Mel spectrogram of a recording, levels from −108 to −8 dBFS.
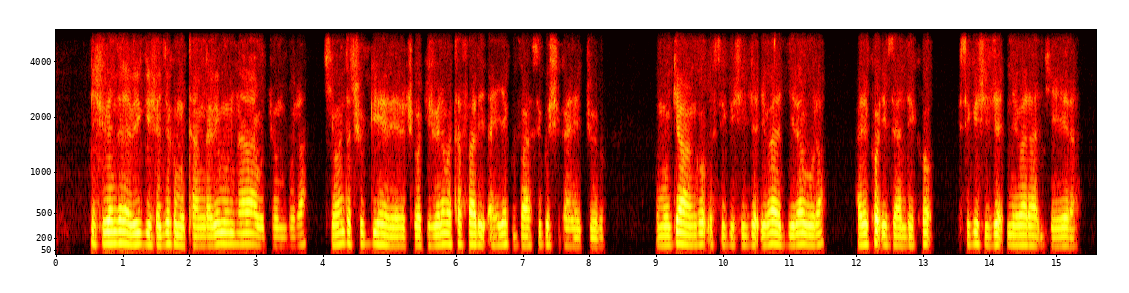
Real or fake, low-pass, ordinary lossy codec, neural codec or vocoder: real; 5.4 kHz; Opus, 16 kbps; none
